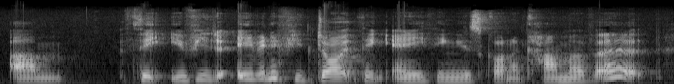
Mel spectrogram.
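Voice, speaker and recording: A woman's voice: sits low, animated, quick pace, a little mellow. An Australian woman hosting a casual interview, talking in an informal, rambling way. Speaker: interview show host.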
